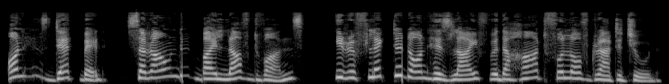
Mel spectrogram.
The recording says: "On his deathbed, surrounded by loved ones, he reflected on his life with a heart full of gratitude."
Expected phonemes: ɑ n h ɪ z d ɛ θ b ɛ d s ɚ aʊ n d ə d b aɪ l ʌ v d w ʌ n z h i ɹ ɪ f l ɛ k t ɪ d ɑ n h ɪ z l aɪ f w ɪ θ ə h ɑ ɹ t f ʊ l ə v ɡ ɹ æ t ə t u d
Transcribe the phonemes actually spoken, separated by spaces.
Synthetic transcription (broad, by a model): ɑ n h ɪ z d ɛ t b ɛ d s ɚ aʊ n d ə d b aɪ l ʌ v d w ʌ n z h i ɹ ɪ f l ɛ k t ɪ d ɑ n h ɪ z l aɪ f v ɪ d ə h ɑ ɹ t f ʊ l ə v ɡ ɹ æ t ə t u d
